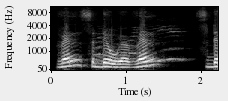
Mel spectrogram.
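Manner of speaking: वेडनेसडे as two-syllable vens-day; silent D. Shown as a demonstration. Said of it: "डी silent होगा". (डी silent रखकर "वेडनेसडे")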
